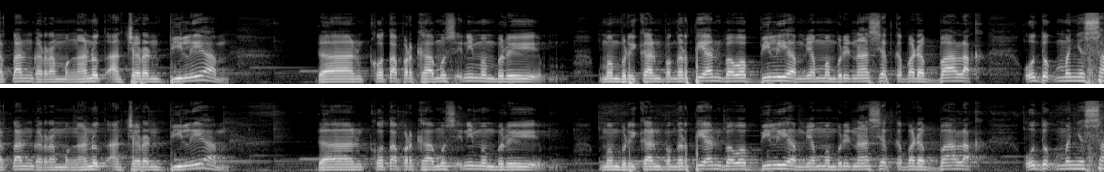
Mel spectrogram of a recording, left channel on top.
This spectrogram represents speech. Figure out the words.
karena menganut ajaran Bileam, dan kota Pergamus ini memberikan pengertian bahwa Bileam yang memberi nasihat kepada Balak untuk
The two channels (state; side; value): normal; both; correlation 0.80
